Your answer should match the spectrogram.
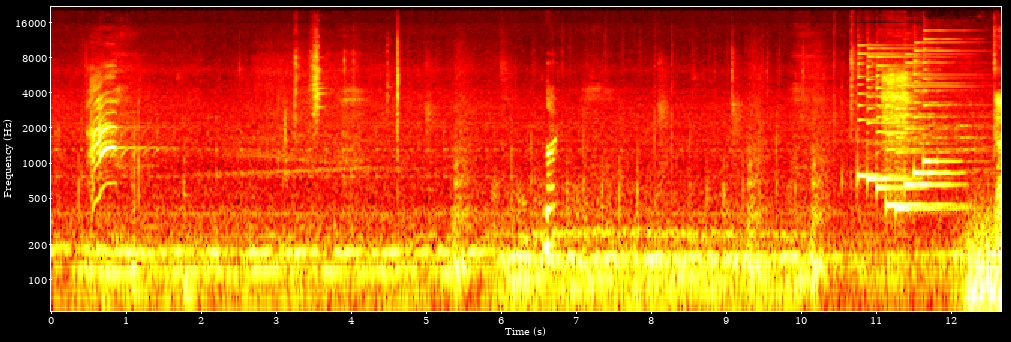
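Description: A sparkling rising jingle plays near the end, a bright cascade of chimes in the Zelda: Wind Waker game, after a stretch of low rumbling background and scattered small game sounds.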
